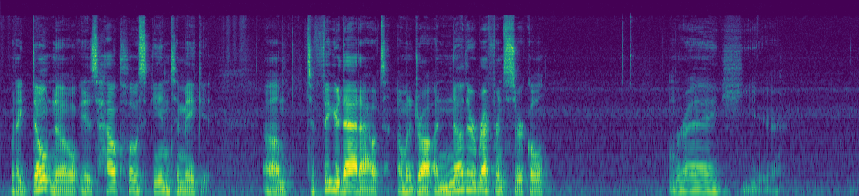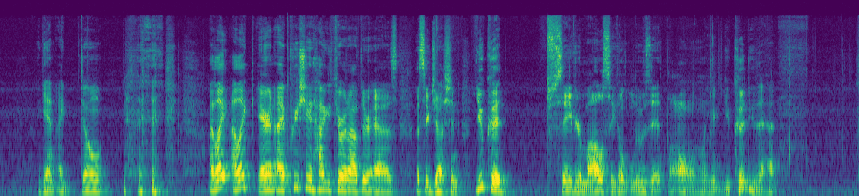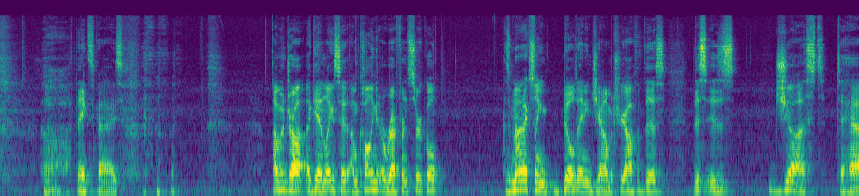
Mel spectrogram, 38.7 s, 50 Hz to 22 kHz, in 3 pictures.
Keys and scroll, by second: 6.9 i, 15.6 space, 25.0 super+s, 27.2 c, 31.7 space, 35.1 m.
